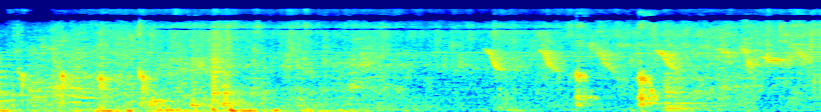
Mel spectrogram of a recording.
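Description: Birds chirping: a run of short, quickly falling calls in the second half, with low rumbling handling noise earlier on.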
